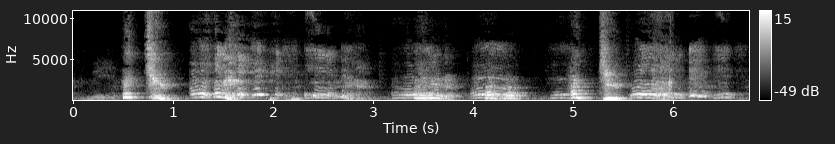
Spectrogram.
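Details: A baby's sneezes, sharp bursts each followed by the infant's hearty laughter in a small room; the baby finds sneezing hilarious.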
